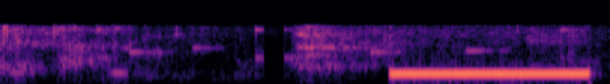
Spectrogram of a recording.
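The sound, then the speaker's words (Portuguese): The ringing tone of an outgoing telephone call, heard after a short stretch of muffled talk: one steady, loud tone lasting about a second, then cutting off. “Ah, agora tá chamando normal, ó. Olha o jeito que vem aí a ligação.”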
